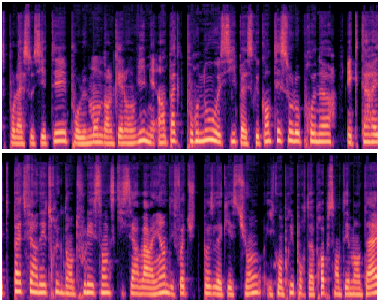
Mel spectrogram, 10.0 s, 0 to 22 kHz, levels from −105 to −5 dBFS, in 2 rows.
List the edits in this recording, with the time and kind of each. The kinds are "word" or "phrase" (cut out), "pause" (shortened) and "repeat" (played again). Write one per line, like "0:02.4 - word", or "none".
0:04.5 - pause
